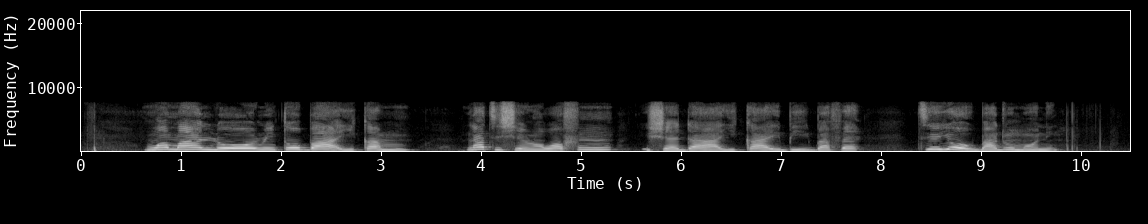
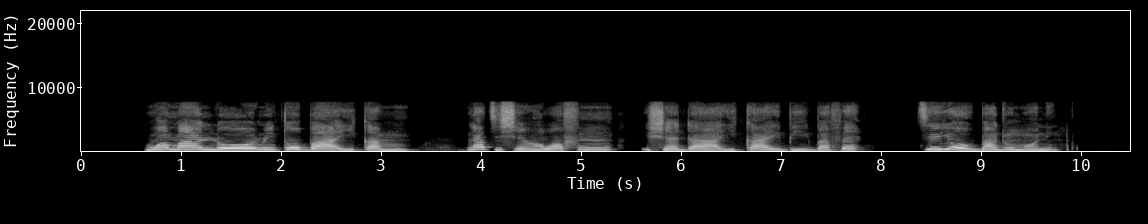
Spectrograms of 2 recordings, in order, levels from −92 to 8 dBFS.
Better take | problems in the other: first | noise reduction (neural mask model Resemble Enhance denoiser)

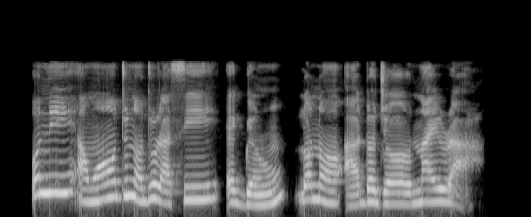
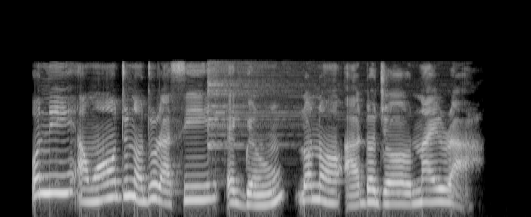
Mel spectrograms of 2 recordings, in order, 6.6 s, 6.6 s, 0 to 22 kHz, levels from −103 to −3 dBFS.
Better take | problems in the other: first | background sound (Crash cymbal / Hi-hat); 19 dB below the speech

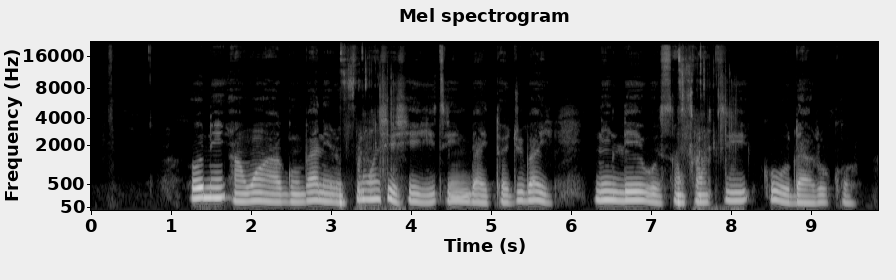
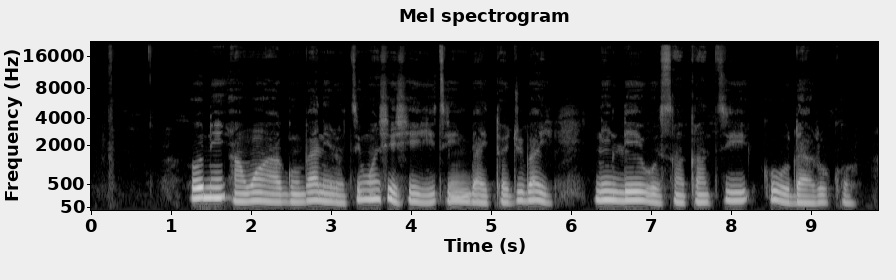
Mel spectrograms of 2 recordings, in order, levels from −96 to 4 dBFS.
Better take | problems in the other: second | noise reduction (neural mask model Resemble Enhance denoiser)

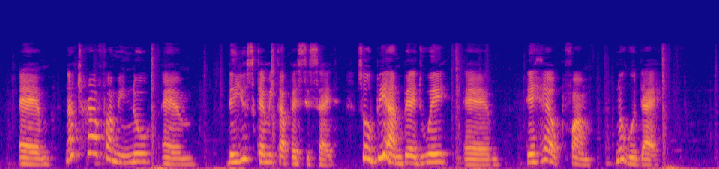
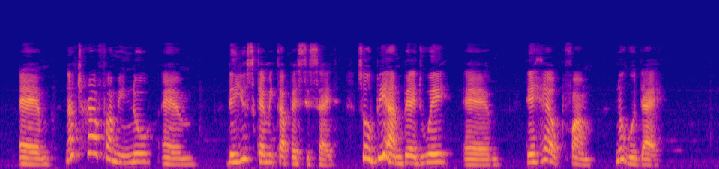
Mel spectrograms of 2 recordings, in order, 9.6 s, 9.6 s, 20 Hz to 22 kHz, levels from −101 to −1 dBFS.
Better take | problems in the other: second | background sound (Slam); 16 dB below the speech

